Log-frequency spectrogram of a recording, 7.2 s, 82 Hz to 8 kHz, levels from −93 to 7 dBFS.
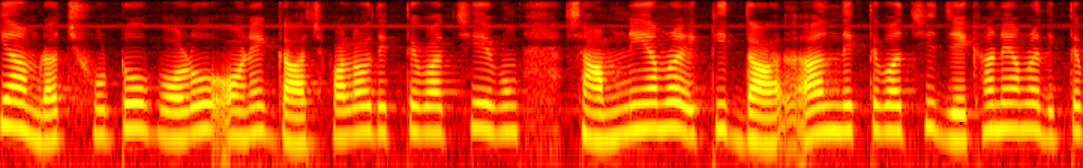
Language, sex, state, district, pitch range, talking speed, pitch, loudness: Bengali, female, Bihar, Katihar, 195-235 Hz, 160 wpm, 220 Hz, -20 LUFS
